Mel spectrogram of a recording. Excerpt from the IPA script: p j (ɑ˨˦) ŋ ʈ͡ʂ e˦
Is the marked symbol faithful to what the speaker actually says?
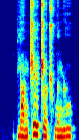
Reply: yes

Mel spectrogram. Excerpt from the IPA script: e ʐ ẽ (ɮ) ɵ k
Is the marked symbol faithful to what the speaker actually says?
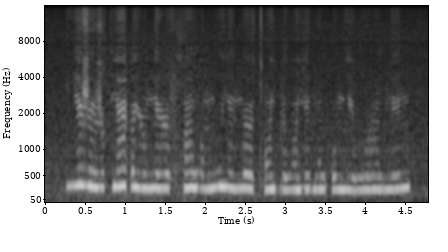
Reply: no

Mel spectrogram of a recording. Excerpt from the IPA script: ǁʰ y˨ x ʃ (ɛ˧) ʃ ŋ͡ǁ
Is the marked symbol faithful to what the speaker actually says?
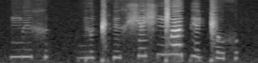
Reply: yes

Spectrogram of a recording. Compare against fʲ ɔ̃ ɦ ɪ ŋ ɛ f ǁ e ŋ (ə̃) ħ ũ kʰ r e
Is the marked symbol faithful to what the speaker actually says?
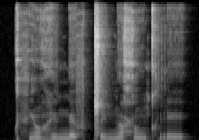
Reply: yes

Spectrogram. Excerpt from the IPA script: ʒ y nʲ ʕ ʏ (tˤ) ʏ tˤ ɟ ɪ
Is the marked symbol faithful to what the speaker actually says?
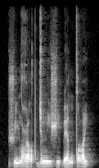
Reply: no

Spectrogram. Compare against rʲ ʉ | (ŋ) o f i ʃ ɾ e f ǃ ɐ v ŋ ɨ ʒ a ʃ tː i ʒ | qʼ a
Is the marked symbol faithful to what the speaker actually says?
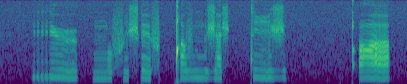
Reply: yes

